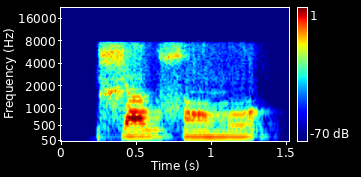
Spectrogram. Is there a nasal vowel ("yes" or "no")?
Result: yes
